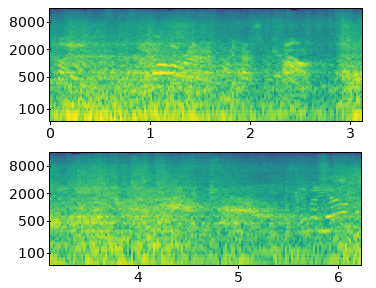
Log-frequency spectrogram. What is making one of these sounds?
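Punches and blasts crash in a fight.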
